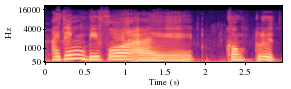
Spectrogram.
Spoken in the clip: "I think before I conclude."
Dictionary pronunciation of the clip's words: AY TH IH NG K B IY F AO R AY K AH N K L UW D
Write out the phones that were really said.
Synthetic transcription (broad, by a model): AY T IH NG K B IY F AO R AY K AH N K L UW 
